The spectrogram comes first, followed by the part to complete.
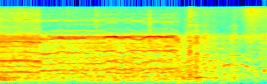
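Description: Case IH kids' electric ride-on tractor pulling away in first gear with a loaded hay trailer, its motor and gearbox giving a steady whine. The whine dies away in the last half second.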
